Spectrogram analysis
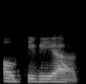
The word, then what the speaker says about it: Alcibiades: And I think the modern Greek is different from the ancient Greek. So for example, Alcibiades, Yeah. they pronounce Alcibiades. Exactly. That's how in Russian it would be pronounced Alkiviad.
